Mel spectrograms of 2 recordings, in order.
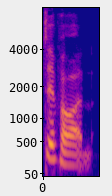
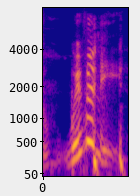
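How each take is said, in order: First: The name is said with two syllables, 'ee-von'. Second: The name is said with three syllables, 'wi-ve-ny'. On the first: The speaker calls it right. "pronounced Yvonne" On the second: The speaker calls it wrong. "I've been reading it Wiveny for years"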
